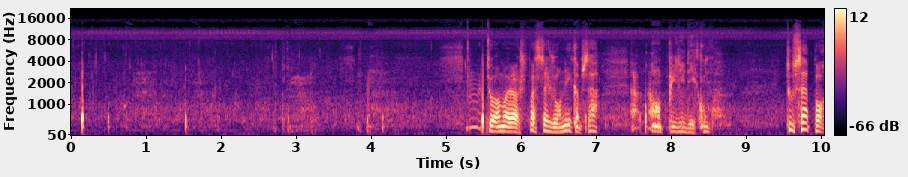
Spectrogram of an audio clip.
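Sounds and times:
river flowing over stones: 0.0s - 10.0s.

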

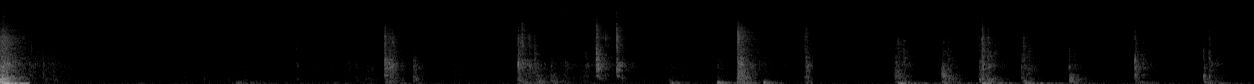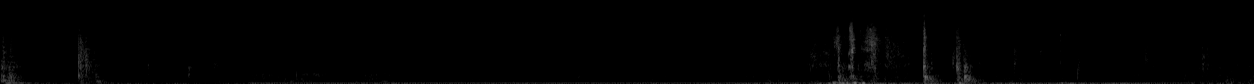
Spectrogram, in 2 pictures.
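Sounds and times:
faint steady hum: 0.0s - 9.5s, 10.9s - 25.0s
footsteps on wooden stairs: 6.7s - 7.9s, 8.9s - 14.9s.

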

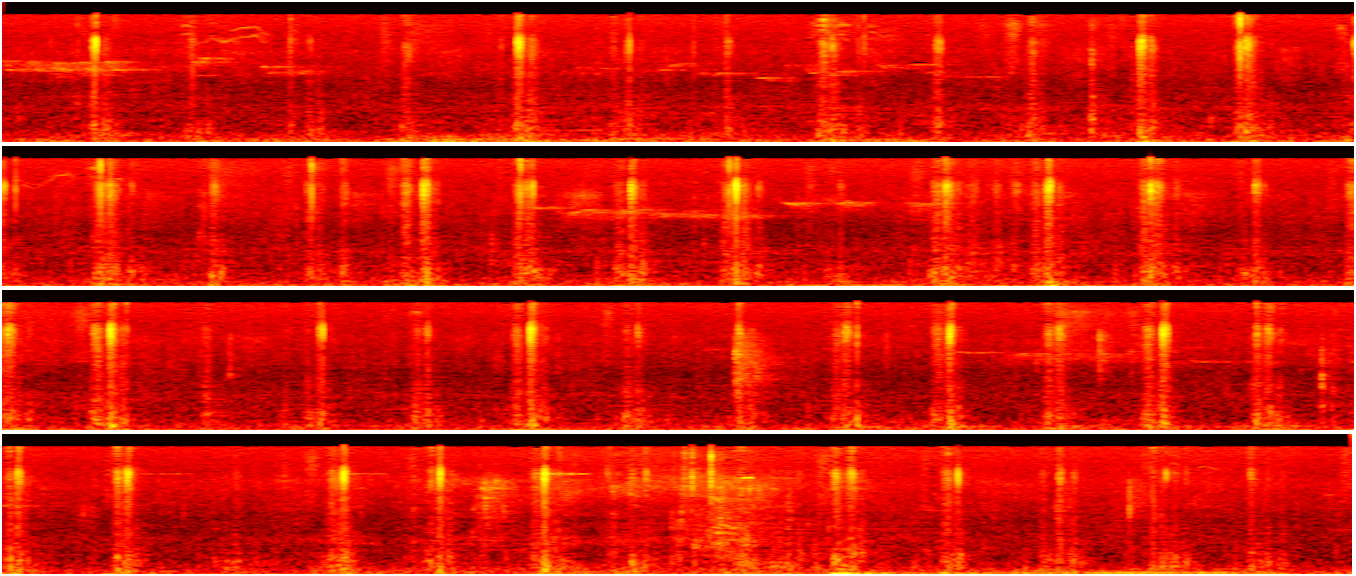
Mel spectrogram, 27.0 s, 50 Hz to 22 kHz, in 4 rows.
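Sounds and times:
footsteps walking: 0.0s - 27.0s.

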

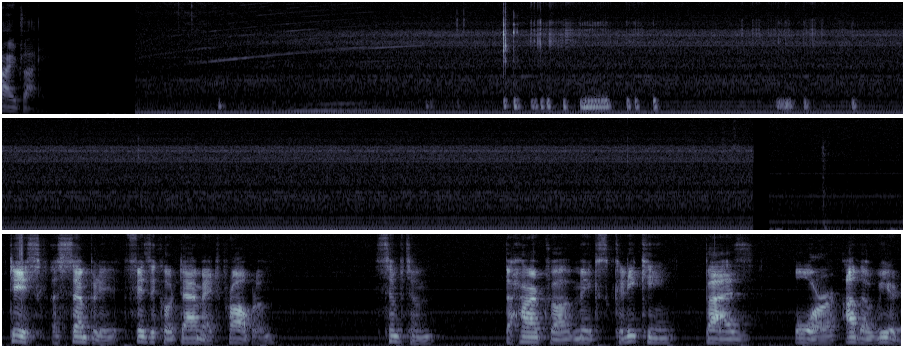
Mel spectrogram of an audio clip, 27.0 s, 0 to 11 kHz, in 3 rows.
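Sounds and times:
hard disk drive whirring: 1.4s - 16.5s
rising whine: 1.4s - 16.5s.

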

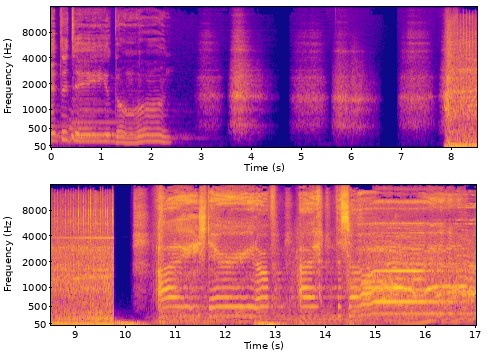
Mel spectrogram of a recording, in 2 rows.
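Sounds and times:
person breathing softly: 2.9s - 7.9s, 10.2s - 10.7s.

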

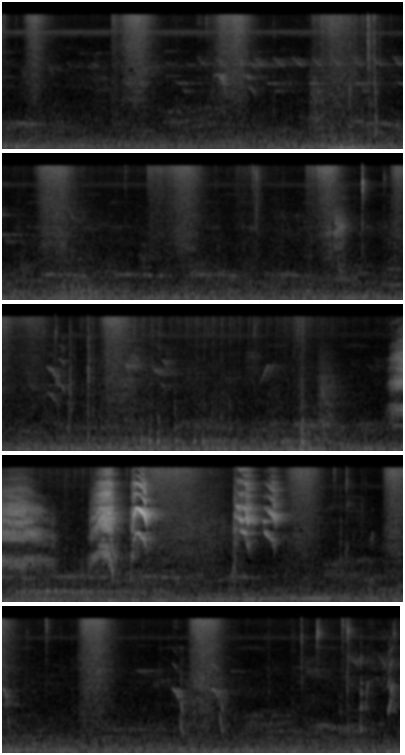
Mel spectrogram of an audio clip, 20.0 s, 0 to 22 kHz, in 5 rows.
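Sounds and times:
parakeets squawking: 11.9s - 13.8s.

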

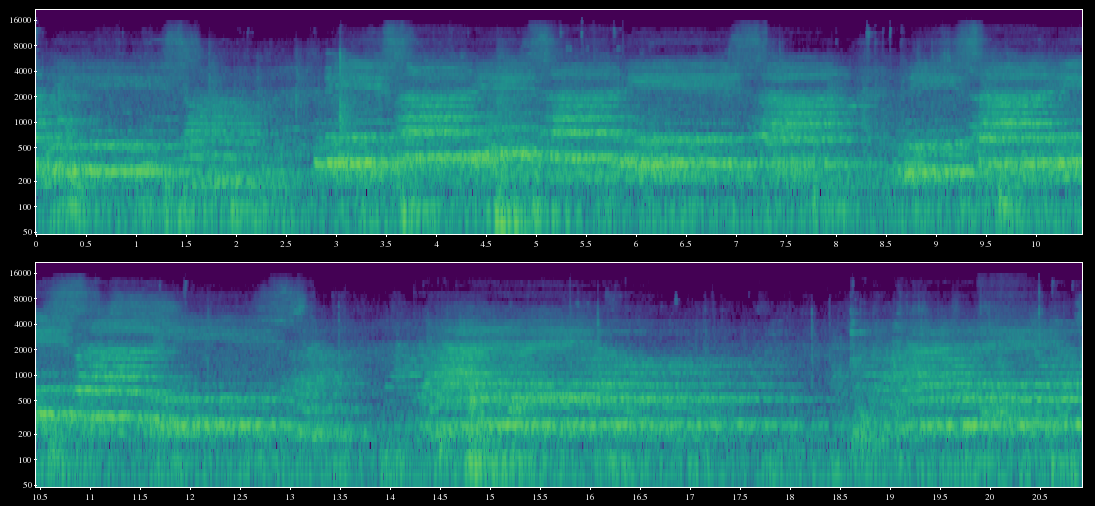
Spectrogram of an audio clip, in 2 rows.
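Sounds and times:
children's choir singing: 0.0s - 20.9s.

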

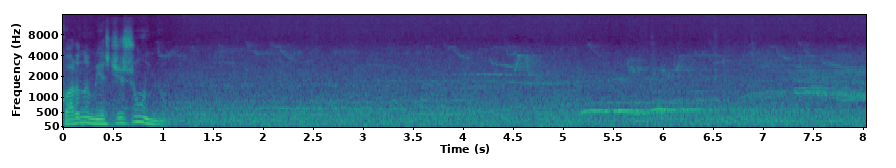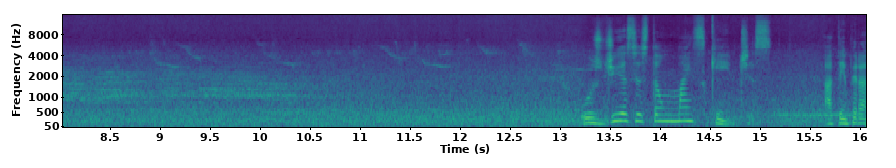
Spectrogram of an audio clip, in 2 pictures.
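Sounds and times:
steady background hiss: 0.0s - 16.0s
low animal call: 3.6s - 10.7s.

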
